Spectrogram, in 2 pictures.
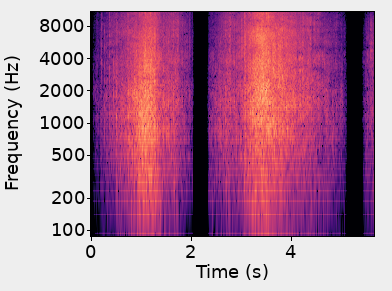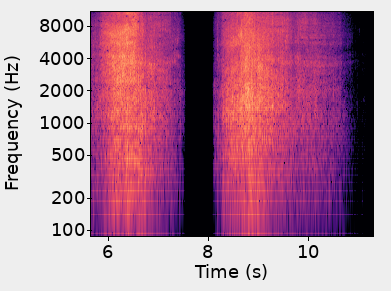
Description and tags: hockey outdoor player skate by various
by, hockey, outdoor, pass, player, skate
